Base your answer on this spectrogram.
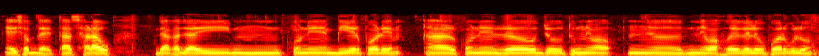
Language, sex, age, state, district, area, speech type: Bengali, male, 18-30, West Bengal, Birbhum, urban, spontaneous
